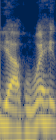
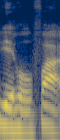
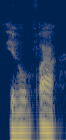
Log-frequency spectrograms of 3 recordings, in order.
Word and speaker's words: Yehova: Ngomong Yahweh itu salah. Yang betul tuh Yehova. Nanti diajarin di kelas evangelis. Ya, cara bacanya yang benar. Bukan Yahweh, Yehova.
